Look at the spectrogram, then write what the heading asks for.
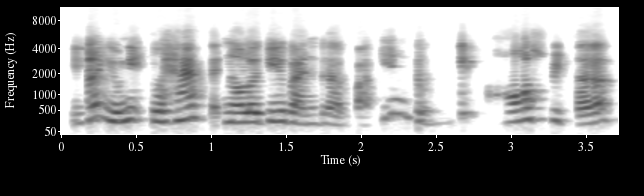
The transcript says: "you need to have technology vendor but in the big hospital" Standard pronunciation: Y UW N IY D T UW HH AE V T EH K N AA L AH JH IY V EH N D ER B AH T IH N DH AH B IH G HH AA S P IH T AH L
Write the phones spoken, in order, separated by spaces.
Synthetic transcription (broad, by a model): Y UW N IY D T UW HH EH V T EH K N AA L AH JH IY W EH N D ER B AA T IH N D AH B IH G HH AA S P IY T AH L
